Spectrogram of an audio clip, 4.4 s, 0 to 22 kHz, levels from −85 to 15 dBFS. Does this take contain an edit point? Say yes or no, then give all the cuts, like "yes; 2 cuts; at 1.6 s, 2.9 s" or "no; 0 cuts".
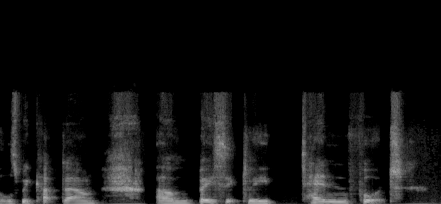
no; 0 cuts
